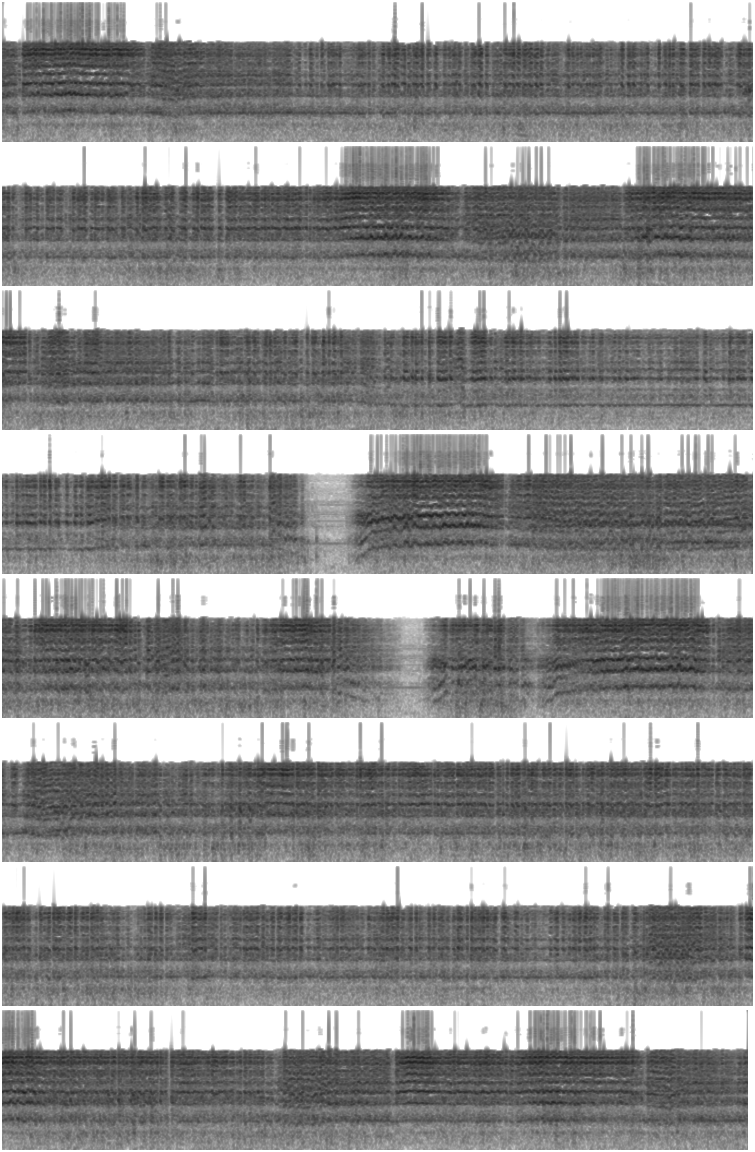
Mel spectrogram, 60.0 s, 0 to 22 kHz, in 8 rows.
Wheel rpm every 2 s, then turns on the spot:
190, 200, 200, 200, 200, 200, 200, 200, 200, 180, 160, 170, 130, 150, 200, 200, 160, 80, 190, 200, 200, 200, 200, 200, 200, 200, 190, 200, 200, 200.
none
